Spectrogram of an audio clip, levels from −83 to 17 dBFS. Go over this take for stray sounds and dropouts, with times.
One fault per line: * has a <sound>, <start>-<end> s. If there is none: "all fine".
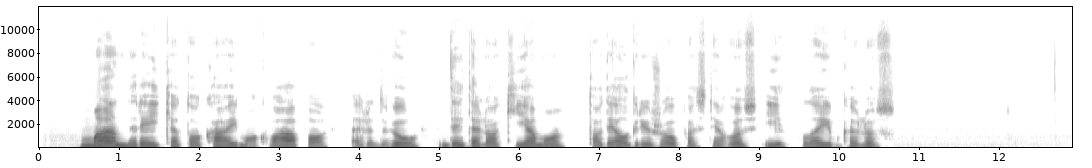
all fine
